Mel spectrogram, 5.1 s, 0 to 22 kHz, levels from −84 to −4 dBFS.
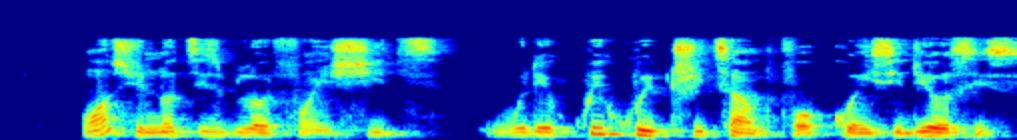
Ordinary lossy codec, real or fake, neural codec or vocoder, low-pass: none; real; none; 7.2 kHz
